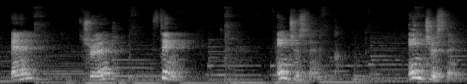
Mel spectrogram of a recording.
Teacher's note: when you say interesting, interesting, we just shrink it to 3 syllables.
